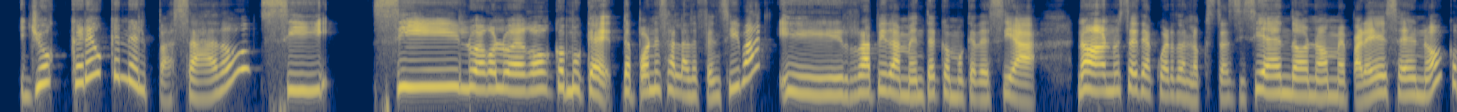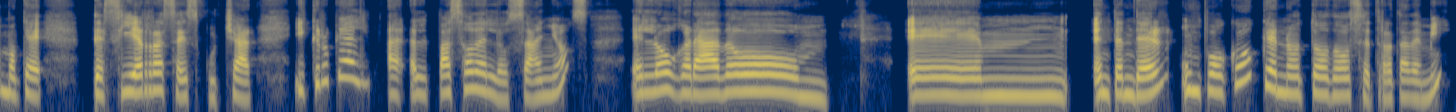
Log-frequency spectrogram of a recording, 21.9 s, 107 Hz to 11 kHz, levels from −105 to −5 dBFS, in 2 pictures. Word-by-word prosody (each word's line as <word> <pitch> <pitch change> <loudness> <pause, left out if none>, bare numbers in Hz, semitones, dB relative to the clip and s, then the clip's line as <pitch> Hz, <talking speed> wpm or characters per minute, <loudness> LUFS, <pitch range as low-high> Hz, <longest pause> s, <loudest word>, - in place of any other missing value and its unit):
yo 315 +12 +1
creo 390 +6 +3
que 475 - -4
en 445 - -6
el 310 -6 -3
pasado 195 0 -3 0.2
sí 275 +2 0 0.3
sí 315 +1 +5
luego 285 -1 +3
luego 275 0 +3
como 285 -2 -2
que 240 -3 +6
te 255 0 -2
pones 280 +1 0
a 265 - 0
la 220 -3 -3
defensiva 215 - -1 0.2
y 225 -3 -3
rápidamente 235 -1 +1
como 220 -4 -7
que 200 - -6
decía, 185 -2 +5 0.3
no 265 0 +11
no 265 - -6
estoy 270 0 +1
de 260 - -2
acuerdo 220 -2 -3
en 200 - -8
lo 175 - -5
que - - -16
estás 195 0 -7
diciendo, 235 +1 +1
no 205 -1 0
me 195 -2 -3
parece, 220 +5 +3
¿no? 215 - +1
Como 250 -10 -7
que 215 -2 -2 0.4
te 230 - -2
cierras 255 +3 0
a - - +1
escuchar, 195 -1 -4 0.3
y 275 - -6
creo 370 +2 -8
que 460 - -6
al 410 -5 -3
a - - -1
al 225 - -8
paso 250 +4 -2
de 275 -2 -3
los 195 -4 -7
años, 205 +5 -6 0.3
he 230 - -4
logrado, 250 0 +1 0.8
em, 220 -1 -2 0.2
entender 230 - +1
un 265 0 -6
poco 305 - -4
que 305 -3 +2
no 240 -3 -5
todo 225 -1 -5
se 195 -4 -7
trata 200 +1 -8
de 195 -1 -8
mí, 215 - -5
240 Hz, 180 wpm, -25 LUFS, 215-275 Hz, 0.8 s, no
